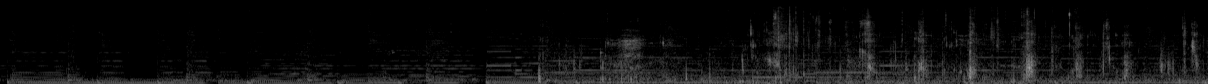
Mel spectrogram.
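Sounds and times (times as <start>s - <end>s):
crunching fried chicken: 5.4s - 12.0s.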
